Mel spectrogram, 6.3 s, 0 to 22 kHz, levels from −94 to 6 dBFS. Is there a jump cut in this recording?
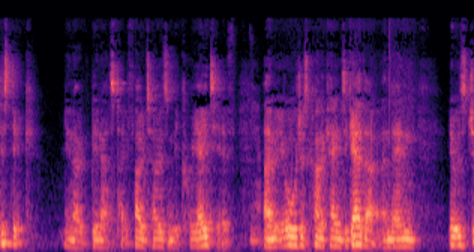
no; 0 cuts

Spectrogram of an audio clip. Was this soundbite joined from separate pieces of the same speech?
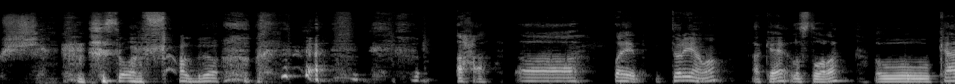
no; 0 cuts

